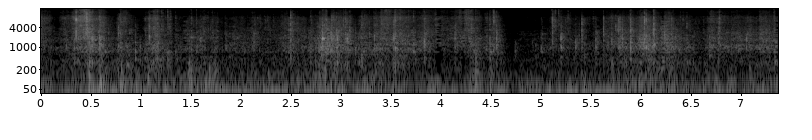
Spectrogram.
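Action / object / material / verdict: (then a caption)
scrape / brown kraft packing paper / paper / none. Sheets of crinkled brown kraft packing paper, held at the edges by both hands with painted nails, are crumpled and rubbed together. The result is a bright, hissy crinkling that swells and fades in uneven waves, with sharper crackles between them and little low end.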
